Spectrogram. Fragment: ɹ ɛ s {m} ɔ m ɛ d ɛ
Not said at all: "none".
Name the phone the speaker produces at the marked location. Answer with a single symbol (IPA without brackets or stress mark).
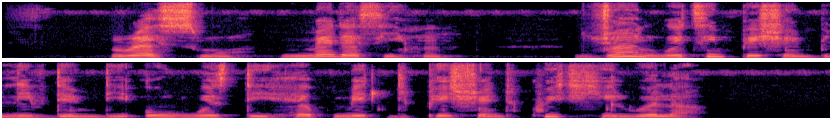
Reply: m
